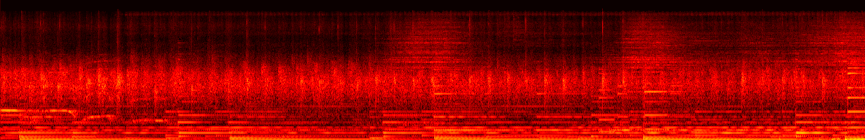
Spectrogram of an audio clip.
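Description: crowd, audience applauding in praise

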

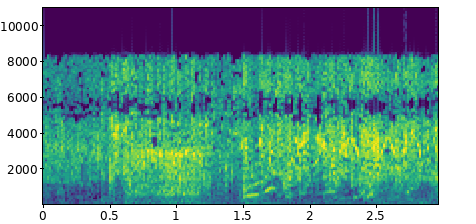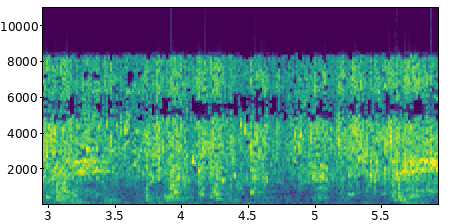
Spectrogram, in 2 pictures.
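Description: nature, water splashing

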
